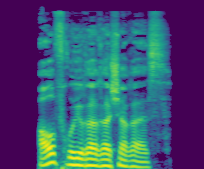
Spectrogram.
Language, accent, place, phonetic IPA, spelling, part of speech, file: German, Germany, Berlin, [ˈaʊ̯fʁyːʁəʁɪʃəʁəs], aufrührerischeres, adjective, De-aufrührerischeres.ogg
- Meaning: strong/mixed nominative/accusative neuter singular comparative degree of aufrührerisch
